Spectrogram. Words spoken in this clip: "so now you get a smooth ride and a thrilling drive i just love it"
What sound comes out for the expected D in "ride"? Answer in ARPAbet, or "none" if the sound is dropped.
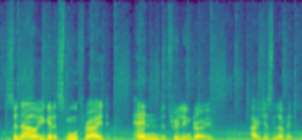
D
